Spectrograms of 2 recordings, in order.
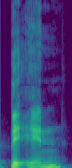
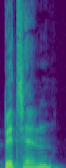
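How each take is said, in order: First: It is said with a British glottal jump. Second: It is said in an American accent.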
